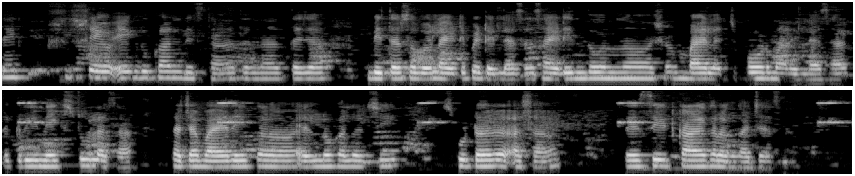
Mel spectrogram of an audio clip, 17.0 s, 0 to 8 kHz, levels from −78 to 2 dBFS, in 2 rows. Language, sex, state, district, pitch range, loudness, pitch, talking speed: Konkani, female, Goa, North and South Goa, 175-190 Hz, -19 LUFS, 180 Hz, 130 wpm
